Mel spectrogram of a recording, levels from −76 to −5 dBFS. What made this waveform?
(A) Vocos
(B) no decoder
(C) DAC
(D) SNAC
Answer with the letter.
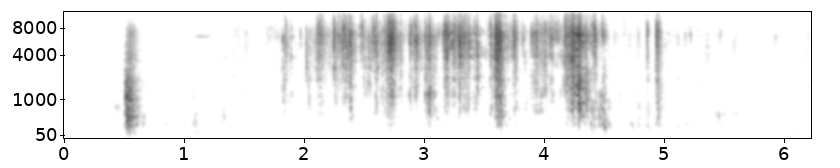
B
